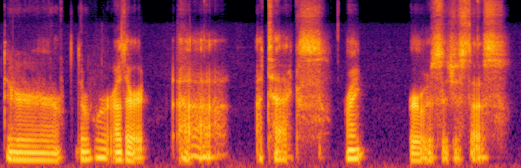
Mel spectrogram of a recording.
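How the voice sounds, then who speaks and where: A man's voice: fairly low pitch, slow, creaky, sharp tone, breathy edge, dry recording. A man chatting casually as a player in a tabletop game and asking questions. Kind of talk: casual chat.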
